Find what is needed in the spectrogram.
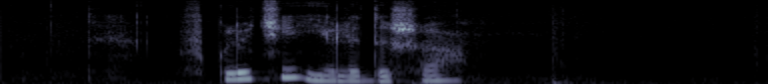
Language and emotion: Russian, sad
